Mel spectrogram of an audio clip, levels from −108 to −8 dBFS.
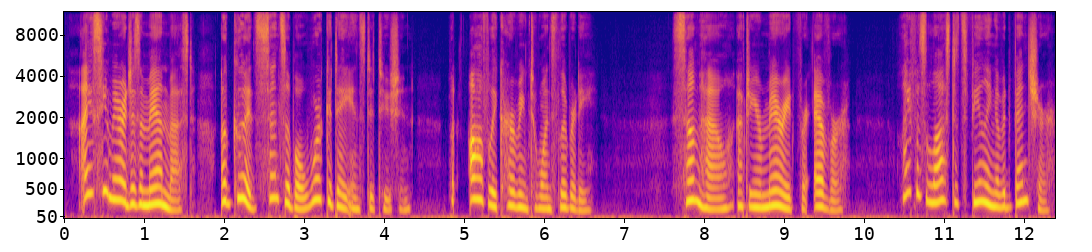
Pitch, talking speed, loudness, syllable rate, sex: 240 Hz, 145 wpm, -19 LUFS, 6.0 syllables/s, female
